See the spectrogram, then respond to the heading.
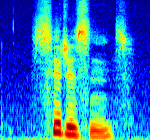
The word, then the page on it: citizens: American English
